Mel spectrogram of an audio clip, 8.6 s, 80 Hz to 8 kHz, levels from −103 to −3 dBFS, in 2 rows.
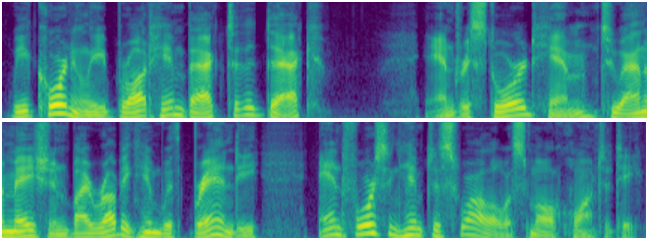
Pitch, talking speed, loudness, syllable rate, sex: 125 Hz, 180 wpm, -18 LUFS, 5.4 syllables/s, male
